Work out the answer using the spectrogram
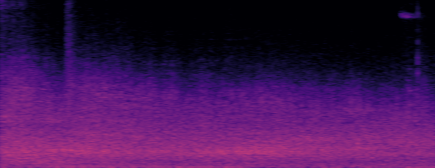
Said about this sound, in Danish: Trafikken den øh, er ikke så hæftig som ved normal tid. Trafikken på Nilen er heller ikke så hæftig endnu.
